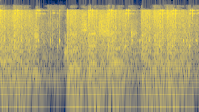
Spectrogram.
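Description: Rapid bursts of automatic gunfire from a Free Fire battle, loud and close, in two dense volleys separated by a short pause, with a voice talking over them.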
